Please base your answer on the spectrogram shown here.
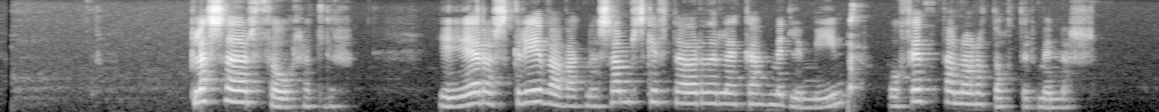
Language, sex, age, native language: Icelandic, female, 30-39, Icelandic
